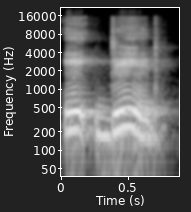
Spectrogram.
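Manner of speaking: usual speaking voice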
